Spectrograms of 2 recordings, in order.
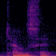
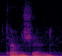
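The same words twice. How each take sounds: First: "[name]" with a plain s, no sh; slurred surname. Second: "[name]" with a clear sh; corrected surname. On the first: Speaker fumbling a songwriter's name, "[name]" without the sh. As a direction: say "[name]" as "Town-sen", cut short. Stumbles on a surname, then corrects. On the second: Speaker correcting a songwriter's name, "[name]" with clear sh. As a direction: say "[name]" as "Town-shand", both syllables full. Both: Real, not acted.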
